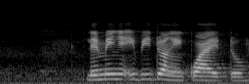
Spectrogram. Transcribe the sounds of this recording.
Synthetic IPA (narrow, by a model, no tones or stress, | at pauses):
lemiɲɛiɓitʼwaŋɛkʼwaːtʼɔ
